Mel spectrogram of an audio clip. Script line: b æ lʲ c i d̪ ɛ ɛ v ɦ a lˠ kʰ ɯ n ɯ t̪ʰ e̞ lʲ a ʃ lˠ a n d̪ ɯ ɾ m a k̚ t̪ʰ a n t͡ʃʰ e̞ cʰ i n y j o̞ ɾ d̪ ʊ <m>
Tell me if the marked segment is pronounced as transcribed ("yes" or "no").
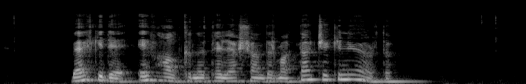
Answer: no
